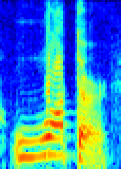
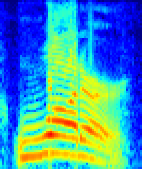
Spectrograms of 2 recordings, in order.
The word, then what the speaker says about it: water: Esse T no meio da palavra, ele não é pronunciado, ele tem um som quase de R, water, tá? Então, tem uma diferença, water, water, tá?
